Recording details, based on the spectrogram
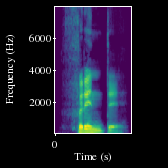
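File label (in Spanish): "frente", Spanish; mekanta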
